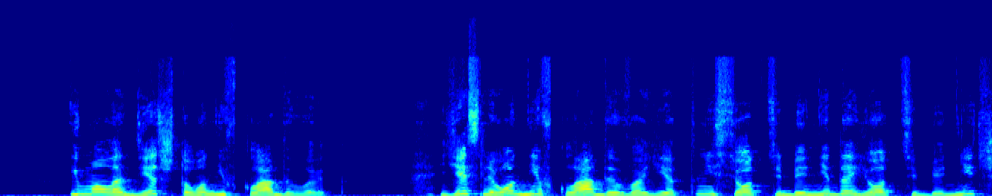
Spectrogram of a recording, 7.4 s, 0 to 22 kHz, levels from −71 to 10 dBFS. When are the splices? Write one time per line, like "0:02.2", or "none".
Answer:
0:05.2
